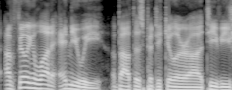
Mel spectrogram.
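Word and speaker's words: ennui: feeling a lot of enui about this particular uh tv show and wish to learn more i know that's pronounced on wheat right i mean i i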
